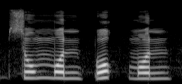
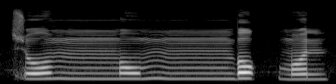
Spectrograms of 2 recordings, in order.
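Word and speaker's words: صُمٌّ بُكْمٌ: Bacanya harus diganti ke huruf ba. Mim ba, bukan min ba'di, bukan sumun bukmun, tapi dimasukkan ke ba, diganti ke dalam huruf ba. Summum bukmun. Mim ba'di.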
